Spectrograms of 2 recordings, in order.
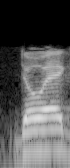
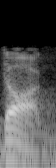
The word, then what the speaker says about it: Doeg: Doeg, and you could very well pronounce it dog, because he turned out to be a real dog.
